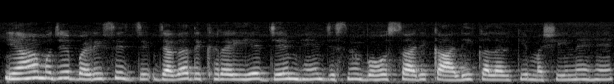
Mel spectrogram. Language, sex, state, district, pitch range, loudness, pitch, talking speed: Hindi, female, Gujarat, Gandhinagar, 225-255 Hz, -15 LUFS, 235 Hz, 175 wpm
